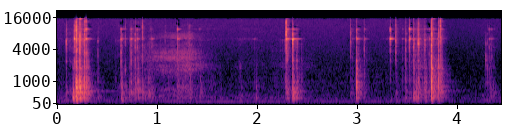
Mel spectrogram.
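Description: Small hard makeup items clicking and clinking together as they are rummaged through in search of an eyeliner: a loud click at the start, scattered clicks after it, and several in quick succession near the end.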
